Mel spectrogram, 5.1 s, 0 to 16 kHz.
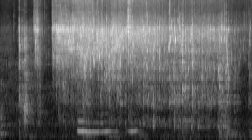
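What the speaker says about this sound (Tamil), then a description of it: "அந்த 3/4 kg சுகருக்கு தேவையான அளவு தண்ணி இதுக்கும் அதில் ஊற்றிக்கலாம்." Water pours steadily into a pot of sugar to make gulab jamun syrup, a close hissing splash that starts abruptly and runs for several seconds, with a voice speaking briefly underneath.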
